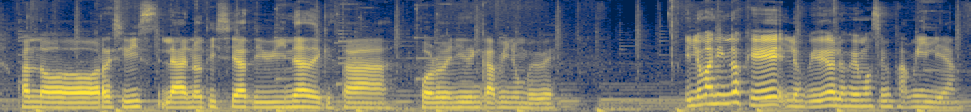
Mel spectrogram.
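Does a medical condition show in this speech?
No.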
